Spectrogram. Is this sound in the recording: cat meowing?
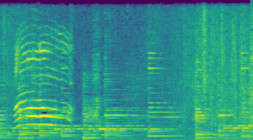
yes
